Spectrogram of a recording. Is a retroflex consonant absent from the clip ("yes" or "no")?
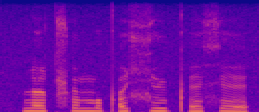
no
